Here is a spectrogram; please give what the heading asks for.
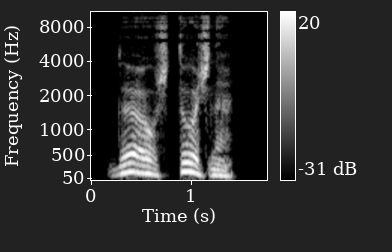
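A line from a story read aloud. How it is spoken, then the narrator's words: Hoarse rasp. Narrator (Russian): прохрипел я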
